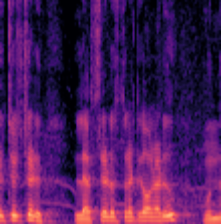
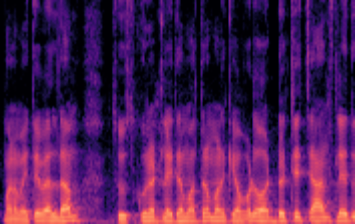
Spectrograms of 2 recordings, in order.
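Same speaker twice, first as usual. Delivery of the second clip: usual speaking voice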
